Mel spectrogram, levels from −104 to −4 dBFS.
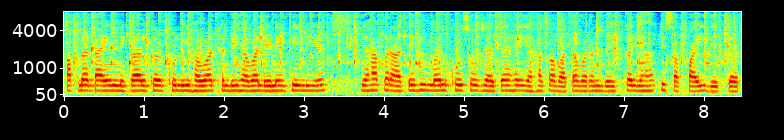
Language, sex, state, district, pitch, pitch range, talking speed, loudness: Hindi, female, Maharashtra, Mumbai Suburban, 190 Hz, 185-195 Hz, 200 wpm, -15 LUFS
